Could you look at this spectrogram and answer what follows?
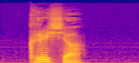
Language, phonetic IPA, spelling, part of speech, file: Polish, [ˈkrɨɕa], Krysia, proper noun, Pl-Krysia.ogg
